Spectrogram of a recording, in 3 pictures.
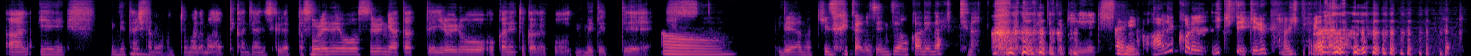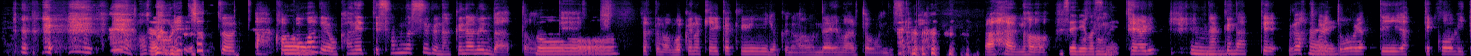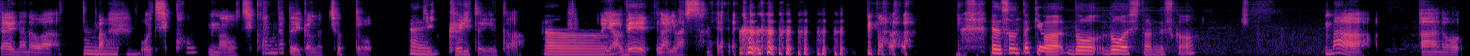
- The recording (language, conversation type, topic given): Japanese, unstructured, 気持ちが落ち込んだとき、どうやって立ち直りますか？
- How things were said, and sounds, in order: laughing while speaking: "気づいたら"; laugh; static; laughing while speaking: "生きていけるかみたいな"; laugh; laughing while speaking: "うん うん。ふ はん"; laugh; drawn out: "おお"; laughing while speaking: "あの、ほん てあり"; laugh; distorted speech; laughing while speaking: "なりましたね"; laugh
